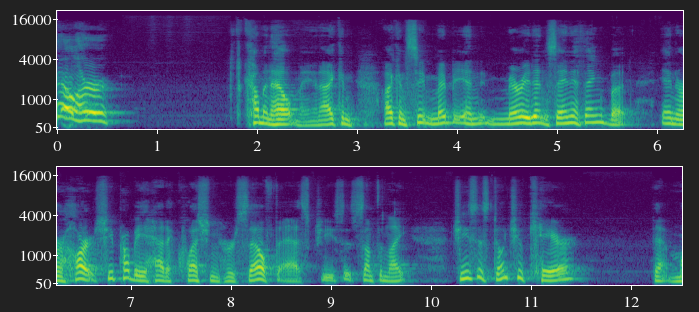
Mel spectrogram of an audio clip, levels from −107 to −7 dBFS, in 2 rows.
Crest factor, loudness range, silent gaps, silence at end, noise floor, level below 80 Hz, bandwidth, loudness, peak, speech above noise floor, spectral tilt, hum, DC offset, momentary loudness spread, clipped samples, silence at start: 18 dB; 6 LU; none; 0 s; -71 dBFS; -74 dBFS; 14 kHz; -23 LUFS; -4 dBFS; 48 dB; -8 dB/octave; none; under 0.1%; 16 LU; under 0.1%; 0 s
